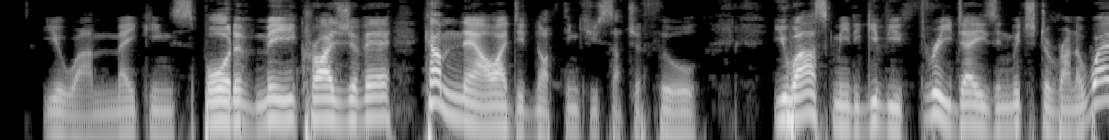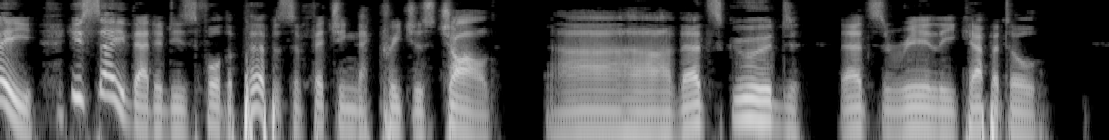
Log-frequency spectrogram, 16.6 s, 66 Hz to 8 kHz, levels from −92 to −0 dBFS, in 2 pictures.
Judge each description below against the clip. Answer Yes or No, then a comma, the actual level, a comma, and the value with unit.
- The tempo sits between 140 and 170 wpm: No, average, 185 wpm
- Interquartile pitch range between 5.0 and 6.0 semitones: Yes, wide, 5.6 semitones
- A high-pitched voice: No, low, 100 Hz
